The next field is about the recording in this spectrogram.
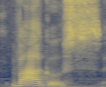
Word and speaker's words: vagus: Vagus is how it's spelled, V-A-G-U-S.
